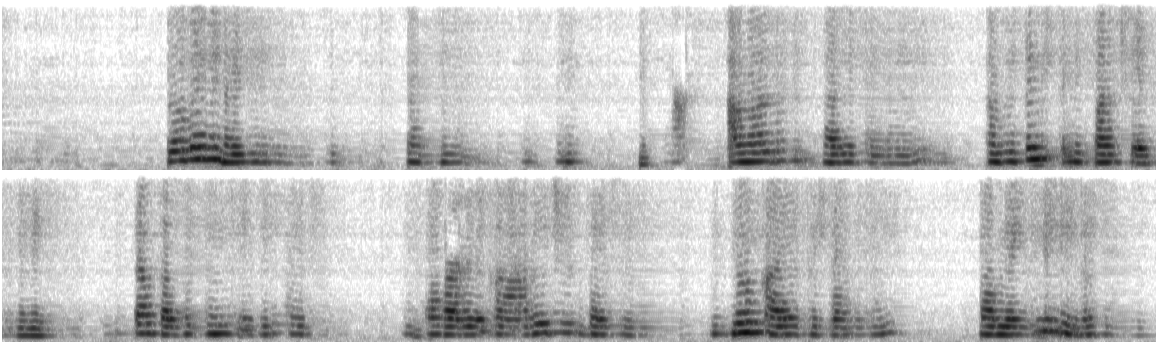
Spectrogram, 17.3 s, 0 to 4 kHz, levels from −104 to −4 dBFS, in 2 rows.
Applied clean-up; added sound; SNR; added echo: neural mask model DeepFilterNet 3.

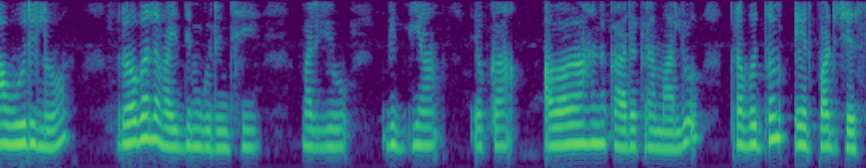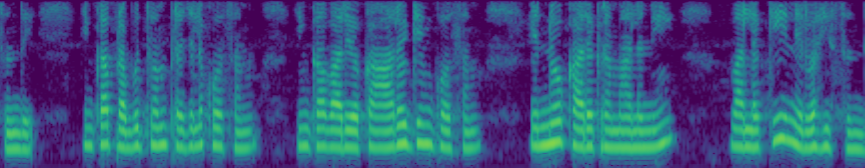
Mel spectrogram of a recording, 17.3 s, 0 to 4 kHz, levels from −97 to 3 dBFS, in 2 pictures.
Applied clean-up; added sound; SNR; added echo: none; none; none; none.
